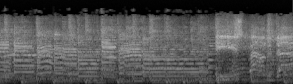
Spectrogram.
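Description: Background music: an up-tempo country song, in a stretch without singing, with guitar over a steady beat.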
